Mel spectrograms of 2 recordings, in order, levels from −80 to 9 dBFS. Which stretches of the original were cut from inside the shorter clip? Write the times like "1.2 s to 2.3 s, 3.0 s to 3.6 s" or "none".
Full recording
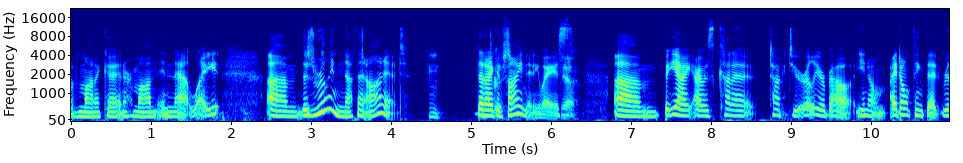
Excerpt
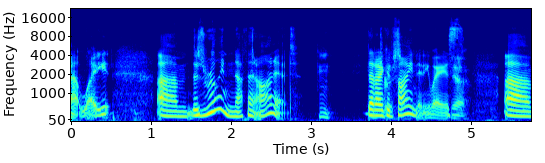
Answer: none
